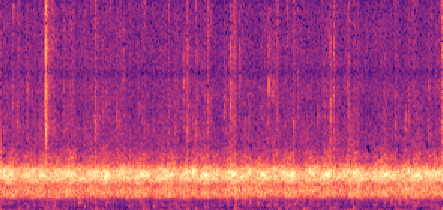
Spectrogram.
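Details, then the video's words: Frogs calling on a drizzly night in the countryside: a dense, steady chorus of high, rapid trilling croaks that never pauses, with soft rain patter and faint scattered ticks underneath. "개구리 소리"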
